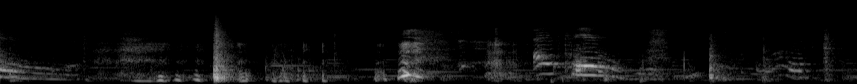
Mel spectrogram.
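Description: A toddler babbling and making short squealing calls, with a woman laughing briefly near the start. A single sharp knock sounds about two seconds in, as a plastic dressing bottle is handled on the fridge door shelf.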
